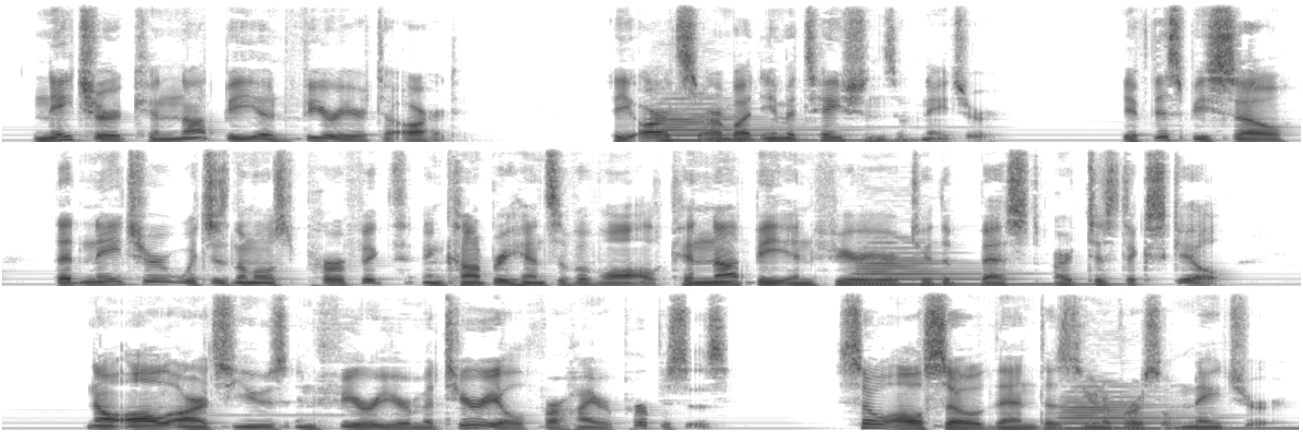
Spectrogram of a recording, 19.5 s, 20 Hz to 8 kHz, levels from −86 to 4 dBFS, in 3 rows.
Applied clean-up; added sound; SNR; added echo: classical method log-MMSE.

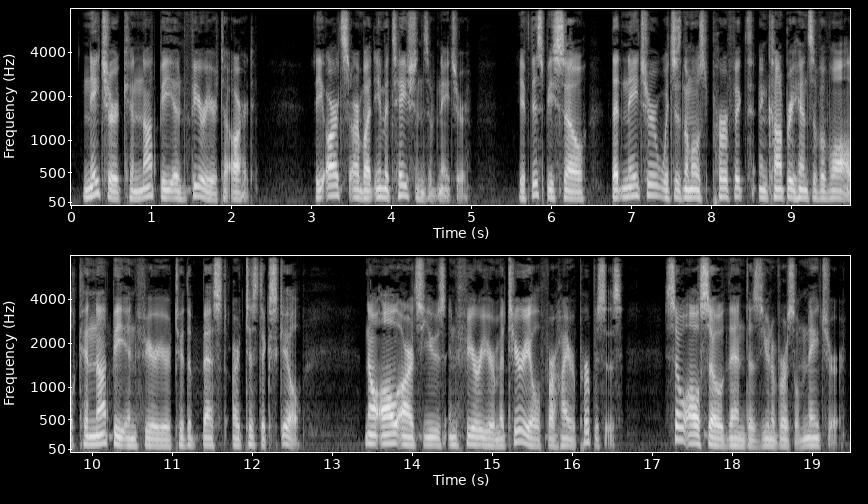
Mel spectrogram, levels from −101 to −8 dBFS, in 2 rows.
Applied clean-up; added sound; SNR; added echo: none; none; none; none.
